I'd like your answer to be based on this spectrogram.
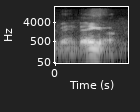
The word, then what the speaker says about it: Bandaogo: So you said Bandaogo.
